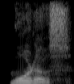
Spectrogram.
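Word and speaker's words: Wuornos: Eileen, how do you pronounce her last name? Eileen. Warnos.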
